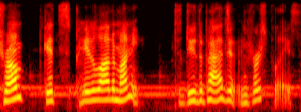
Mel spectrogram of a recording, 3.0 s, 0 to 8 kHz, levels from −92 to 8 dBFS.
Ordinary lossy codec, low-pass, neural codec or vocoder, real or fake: Opus, 24 kbps; 7.2 kHz; codec, 16 kHz, 4 kbps, FreqCodec, larger model; fake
